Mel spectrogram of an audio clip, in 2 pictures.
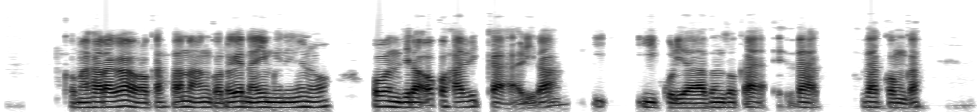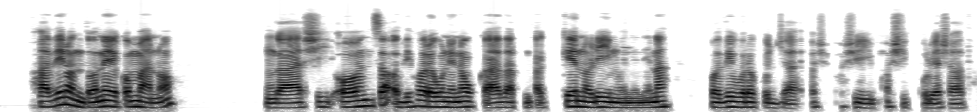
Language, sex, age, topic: Oshiwambo, male, 18-24, agriculture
